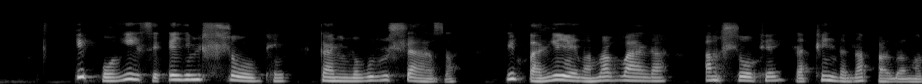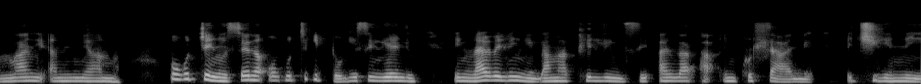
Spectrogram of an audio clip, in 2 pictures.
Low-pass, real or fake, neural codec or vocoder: 7.2 kHz; fake; codec, 16 kHz, 1 kbps, FreqCodec, larger model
